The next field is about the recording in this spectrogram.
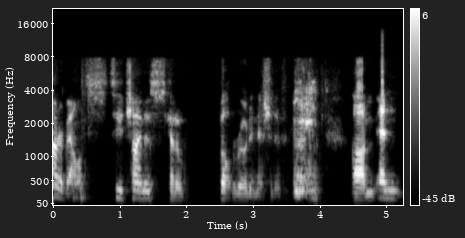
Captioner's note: cough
